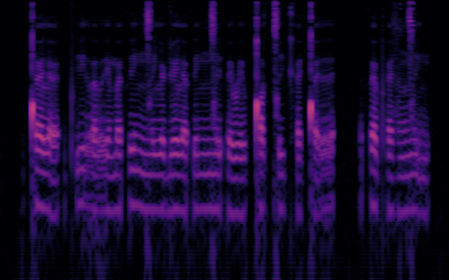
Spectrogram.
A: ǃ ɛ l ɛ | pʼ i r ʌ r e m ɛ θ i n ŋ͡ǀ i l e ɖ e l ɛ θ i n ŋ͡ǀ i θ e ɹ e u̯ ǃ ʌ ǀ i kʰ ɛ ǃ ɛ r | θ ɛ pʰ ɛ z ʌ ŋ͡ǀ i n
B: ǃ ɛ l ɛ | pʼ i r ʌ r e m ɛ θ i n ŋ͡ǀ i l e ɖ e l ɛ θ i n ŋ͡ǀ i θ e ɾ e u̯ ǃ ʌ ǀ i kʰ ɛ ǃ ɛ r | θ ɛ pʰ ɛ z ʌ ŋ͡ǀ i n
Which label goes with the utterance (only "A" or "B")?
A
